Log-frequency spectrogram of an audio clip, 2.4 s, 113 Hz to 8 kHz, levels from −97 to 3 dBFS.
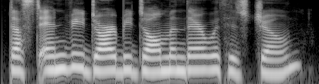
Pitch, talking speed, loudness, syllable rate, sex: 220 Hz, 200 wpm, -16 LUFS, 5.4 syllables/s, female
